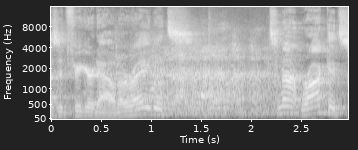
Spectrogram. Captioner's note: audience laughs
